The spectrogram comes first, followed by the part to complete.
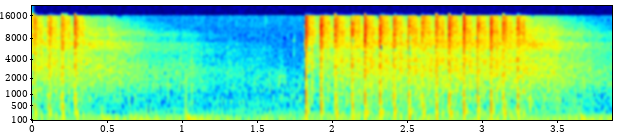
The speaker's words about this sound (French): L'un des 2 individus se retourne rapidement avec un pistolet mitrailleur et commence à arroser les 2 policiers.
